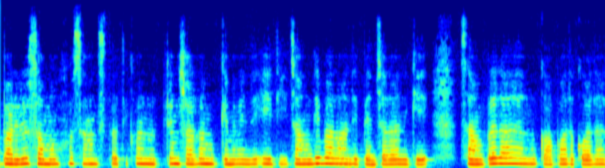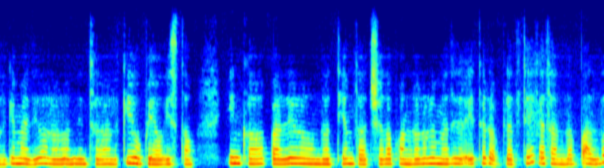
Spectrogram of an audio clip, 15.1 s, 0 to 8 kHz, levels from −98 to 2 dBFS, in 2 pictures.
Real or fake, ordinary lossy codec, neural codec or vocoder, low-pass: fake; none; codec, 16 kHz, 0.4 kbps, LongCat-Audio-Codec; none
